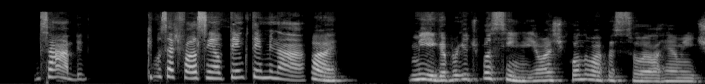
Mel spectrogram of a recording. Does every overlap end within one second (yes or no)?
yes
